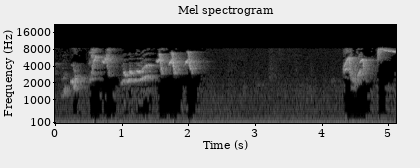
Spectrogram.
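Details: An orange-headed thrush sings a 'Rock'n Roll' tutor song: two seconds of rapid scratchy, high, mixed notes, then two seconds of near silence before a loud, bright burst resumes.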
